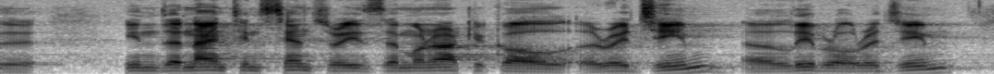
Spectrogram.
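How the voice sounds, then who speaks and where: With audible room echo, a man speaks in a very deep, low pitch and fairly even intonation. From Portugal. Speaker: law lecturer. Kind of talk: conference talk. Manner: halting, many fillers.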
